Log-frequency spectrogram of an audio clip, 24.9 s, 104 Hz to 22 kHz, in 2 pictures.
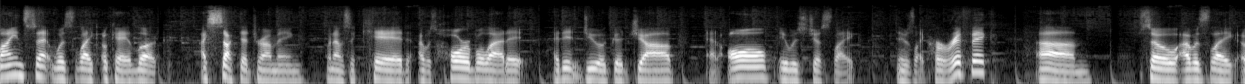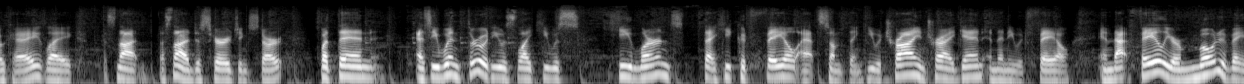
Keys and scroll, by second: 1.9 w, 5.5 q, 6.6 s, 10.3 shift+f.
